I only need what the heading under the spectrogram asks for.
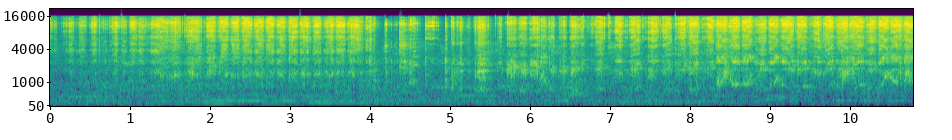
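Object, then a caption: Steel knife on whetstone. A steel kitchen knife with a black handle is rubbed back and forth across a solid dark rectangular whetstone resting on a tiled floor, with fingertips pressing on the blade. The result is a steady, bright, hissing scrape of rhythmic sharpening strokes, easing briefly around the middle before resuming at full strength.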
